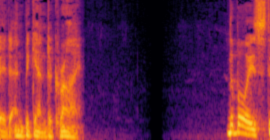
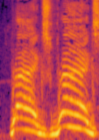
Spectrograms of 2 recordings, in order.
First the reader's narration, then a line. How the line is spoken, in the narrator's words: the boys used to shout at him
